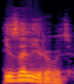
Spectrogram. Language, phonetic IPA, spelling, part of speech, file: Russian, [ɪzɐˈlʲirəvətʲ], изолировать, verb, Ru-изолировать.ogg
- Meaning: 1. to isolate (from), to quarantine 2. to insulate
